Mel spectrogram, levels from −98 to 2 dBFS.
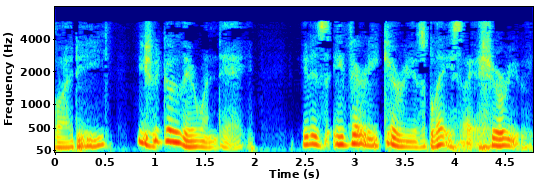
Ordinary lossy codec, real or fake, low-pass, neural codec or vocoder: MP3, 24 kbps; fake; 7.2 kHz; codec, 16 kHz in and 24 kHz out, 0.9 kbps, LongCat-Audio-Codec, four codebook decoder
